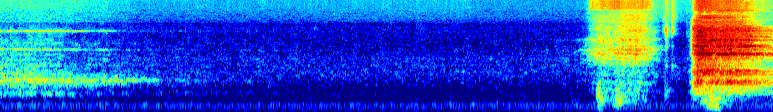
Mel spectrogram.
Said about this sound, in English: Let's do one more big inhale through the nose. And exhale through your mouth.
